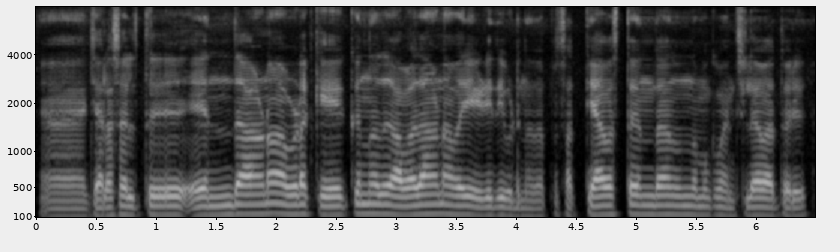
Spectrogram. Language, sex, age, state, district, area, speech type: Malayalam, male, 18-30, Kerala, Wayanad, rural, spontaneous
